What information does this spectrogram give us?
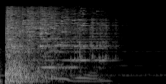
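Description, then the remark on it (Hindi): A cricket ball, hit with a bat during an evening cricket game, crashes into an old, derelict house with a loud, sharp burst of shattering glass. Bright tinkling, ringing tones follow and fade out within about a second, with no voices. “वो बॉल सीधा हवाओं को चीरती हुई एक विराम से घर में दस्तक दे देती है”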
